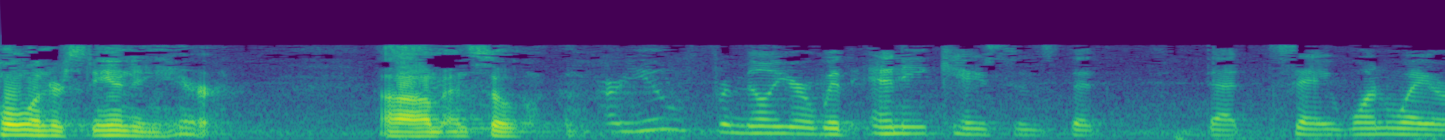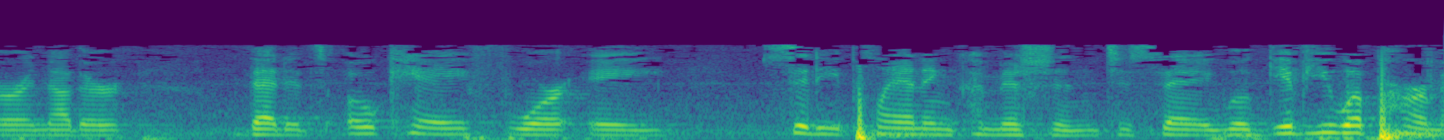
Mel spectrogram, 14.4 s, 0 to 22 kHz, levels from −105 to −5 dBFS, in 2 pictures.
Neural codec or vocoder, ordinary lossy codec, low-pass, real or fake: none; MP3, 24 kbps; 7.2 kHz; real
